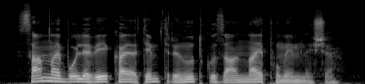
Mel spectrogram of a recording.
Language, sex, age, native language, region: Slovenian, male, 18-29, Slovenian, Drava region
